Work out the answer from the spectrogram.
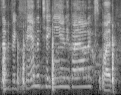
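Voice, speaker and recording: A woman's voice: high voice, brisk, heavy background noise. A woman giving tarot readings on a casual livestream, chatting candidly, swearing freely and calling viewers by name. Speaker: tarot reader answering viewer questions.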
